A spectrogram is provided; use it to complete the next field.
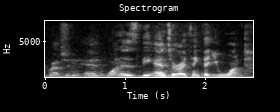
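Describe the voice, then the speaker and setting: A man speaks over noticeable background noise in a room with audible echo. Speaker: streamer's friend. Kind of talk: casual chat. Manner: loud, projected stage voice. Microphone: far from mic, in kitchen.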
